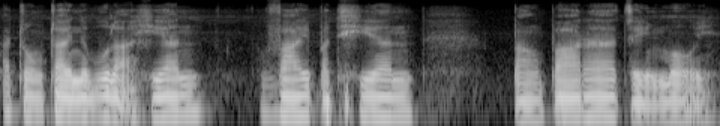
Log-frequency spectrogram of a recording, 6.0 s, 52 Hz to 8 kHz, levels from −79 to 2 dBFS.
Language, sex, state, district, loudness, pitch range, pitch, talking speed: Mizo, male, Mizoram, Aizawl, -19 LUFS, 75-85 Hz, 85 Hz, 70 wpm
